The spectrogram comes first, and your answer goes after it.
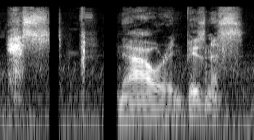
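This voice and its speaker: An actor playing an eccentric, absent-minded scientist in a video game, obsessive and unbothered, with a distracted, halting delivery. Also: male voice, on the low side, pushed and bright, slight background noise, heavily acted. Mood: pleased.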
